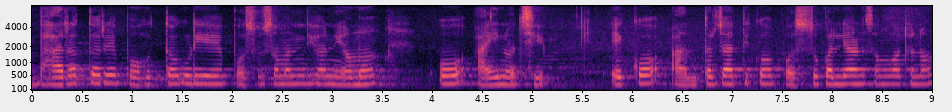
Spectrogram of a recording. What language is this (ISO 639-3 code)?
ori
